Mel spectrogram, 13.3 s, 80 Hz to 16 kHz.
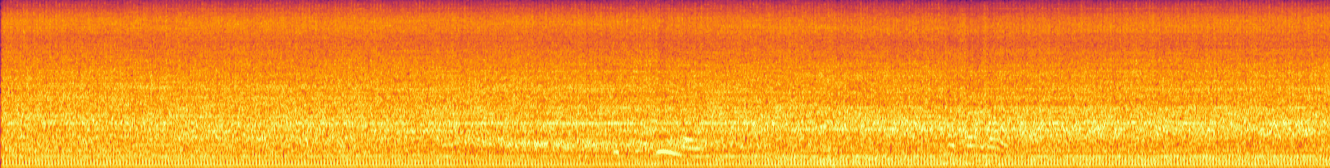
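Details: Generac 5500 generator after fixing a no-start caused by a rust-clogged fuel shut-off valve screen in the tank; tank cleaned, carburetor cleaned but nearly debris-free. Steady, even drone, no surging, hunting or misses; runs normally.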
